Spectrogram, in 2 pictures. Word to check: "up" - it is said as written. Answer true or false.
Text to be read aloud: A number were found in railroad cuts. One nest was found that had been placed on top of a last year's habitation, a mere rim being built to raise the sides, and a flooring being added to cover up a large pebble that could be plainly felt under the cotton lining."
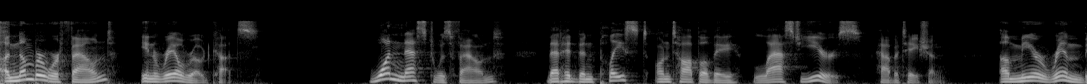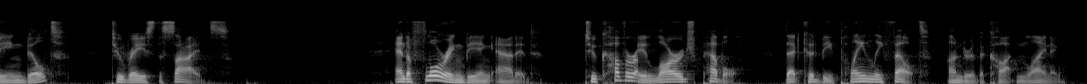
false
